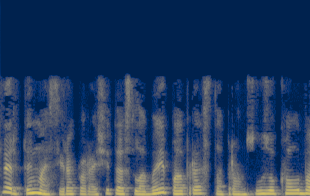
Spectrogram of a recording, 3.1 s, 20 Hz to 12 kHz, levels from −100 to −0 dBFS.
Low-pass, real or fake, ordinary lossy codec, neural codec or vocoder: 7.2 kHz; fake; MP3, 48 kbps; codec, 16 kHz, 4 kbps, X-Codec, HuBERT features, trained on LibriSpeech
